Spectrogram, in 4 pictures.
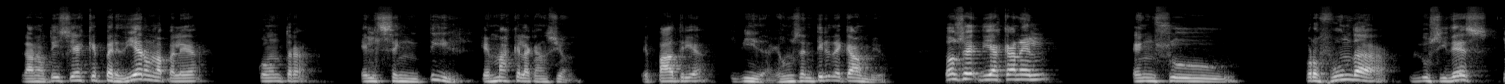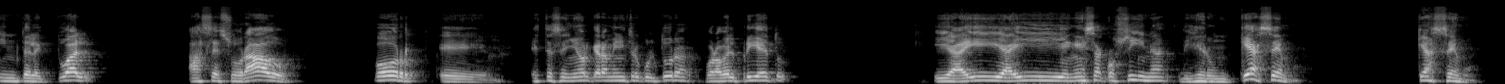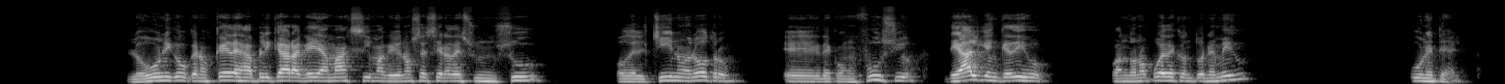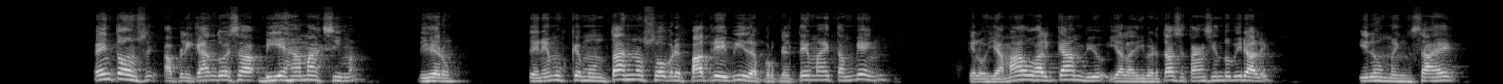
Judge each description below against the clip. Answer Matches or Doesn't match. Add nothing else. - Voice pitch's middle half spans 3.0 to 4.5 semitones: Doesn't match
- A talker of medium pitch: Matches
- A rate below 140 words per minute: Matches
